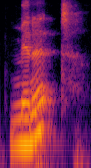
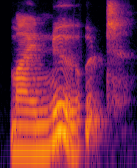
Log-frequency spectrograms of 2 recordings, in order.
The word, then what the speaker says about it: minute: has another related question about words like um minute and minute so minute the noun has first syllable stress minute and it sounds same vowel in both so like min minute minute my newt um the adjective sounds more like um it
